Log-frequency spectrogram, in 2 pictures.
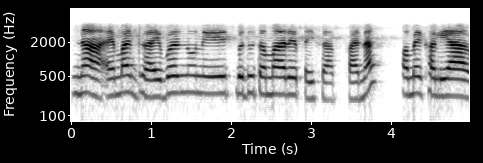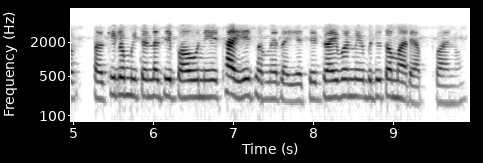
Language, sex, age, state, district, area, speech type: Gujarati, female, 30-45, Gujarat, Kheda, rural, conversation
